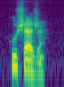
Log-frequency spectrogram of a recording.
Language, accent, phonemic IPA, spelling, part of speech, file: French, France, /ku.ʃaʒ/, couchage, noun, LL-Q150 (fra)-couchage.wav
- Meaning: 1. coating (of paper etc) 2. sleeping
